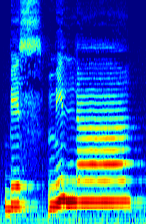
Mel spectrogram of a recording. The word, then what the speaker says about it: بسم الله: بسم اللہ. بس سیٹی کی آواز آئے گی. بسم اللہ. لا کو کھینچ رہے کیونکہ کھڑا زبر ہے.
